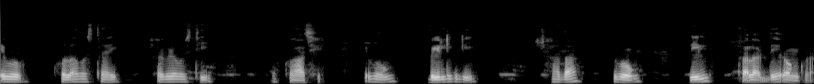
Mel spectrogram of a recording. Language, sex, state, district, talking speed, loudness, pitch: Bengali, male, West Bengal, Dakshin Dinajpur, 120 wpm, -21 LUFS, 140 Hz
